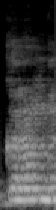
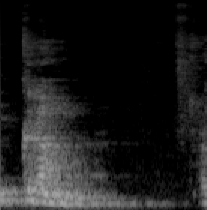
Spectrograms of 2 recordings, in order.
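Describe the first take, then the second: First: क्रम्ब loud, with a released b; B sounded in क्रम्ब. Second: क्रम्ब drawn out as "krummm", lower and softer; silent B in क्रम्ब. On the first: Teacher rejecting the misreading, final b pronounced loudly. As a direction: say क्रम्ब wrongly, punching the final b. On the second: Teacher correcting the reading, final b silent. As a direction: end क्रम्ब slowly on m, no b. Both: Shown as a demonstration. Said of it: "क्रम्ब नहीं".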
